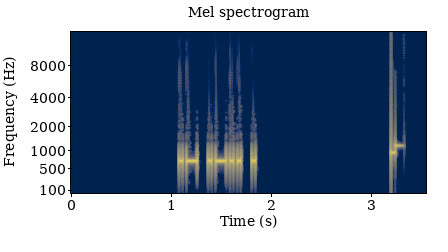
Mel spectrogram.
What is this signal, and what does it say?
Morse code, heard as a keyed tone, about 29 wpm, 700 Hz. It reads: ALE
